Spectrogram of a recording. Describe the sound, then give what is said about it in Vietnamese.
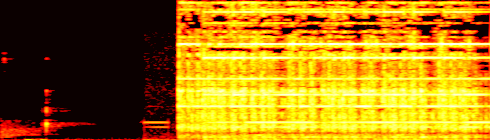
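Telephone ringing loud and sustained as a strange number calls again in the morning, starting abruptly after near silence and continuing unbroken to the end. “Tiếng chuông điện thoại lại réo lên bên tai.”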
